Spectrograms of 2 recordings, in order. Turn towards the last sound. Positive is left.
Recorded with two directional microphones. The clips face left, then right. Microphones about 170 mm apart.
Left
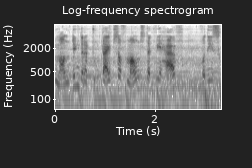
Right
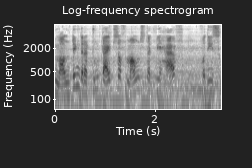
turn(degrees=0)  # may be behind; listen again after turning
